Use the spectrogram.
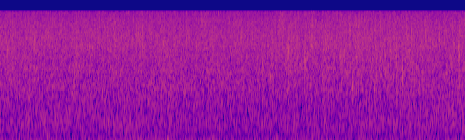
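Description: Steady, continuous rain falls with a dense, even hiss, moderately loud, no breaks or talking throughout.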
